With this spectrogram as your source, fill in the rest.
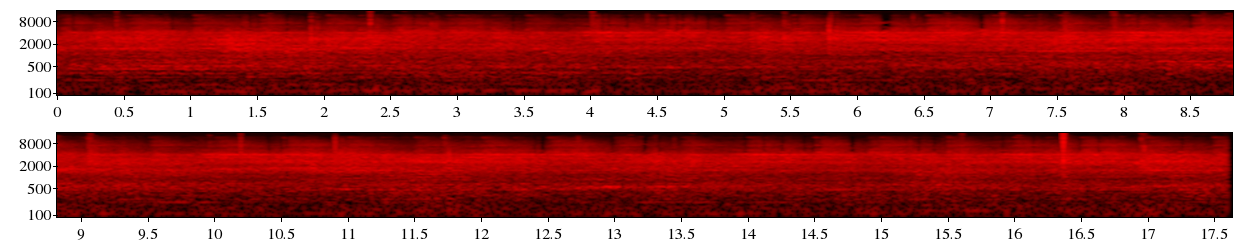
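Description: Basketballs bounce on a hard floor.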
